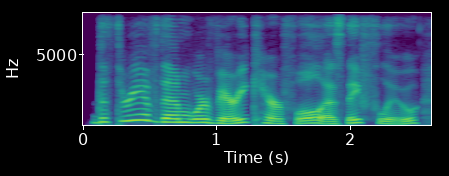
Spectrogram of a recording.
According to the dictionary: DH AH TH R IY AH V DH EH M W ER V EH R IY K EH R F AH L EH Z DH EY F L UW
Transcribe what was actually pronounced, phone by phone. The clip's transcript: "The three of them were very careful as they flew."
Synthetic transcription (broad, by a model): DH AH TH R IY AH V DH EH M W ER V EH R IY K EH R F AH L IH Z DH EY F L UW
